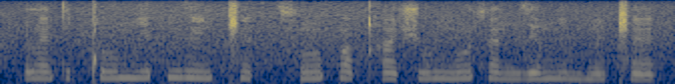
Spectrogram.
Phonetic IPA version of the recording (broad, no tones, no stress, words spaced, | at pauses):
lɛ̃tɪǃu miθ nzĩ ǁĩθt͡sʰũ fũqʰɛ̃ʃu ŋũ sœ̃nzɪ mimbɛ̃ǁɛ̃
